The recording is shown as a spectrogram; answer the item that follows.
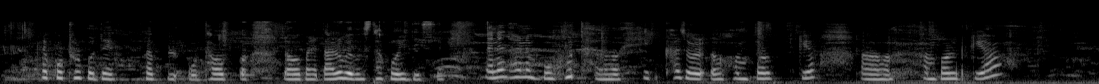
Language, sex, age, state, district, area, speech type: Assamese, female, 18-30, Assam, Kamrup Metropolitan, urban, spontaneous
